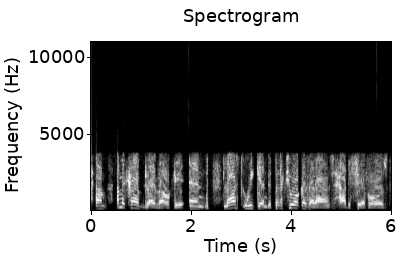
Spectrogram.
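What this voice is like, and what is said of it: Husky voice, has a cold. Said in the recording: “my voice is a little husky. I got some cold.”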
